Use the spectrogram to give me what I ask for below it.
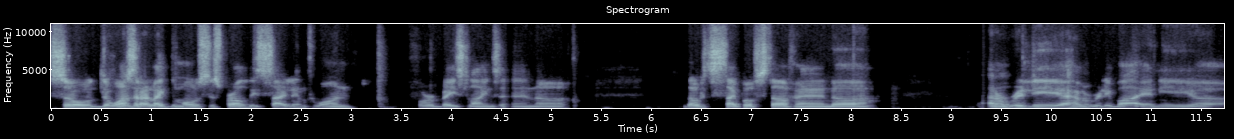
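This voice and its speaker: Using a Spanish accent, a man at medium pitch speaks at a moderate pace in a flat monotone, with long, frequent pauses. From El Salvador. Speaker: DJ. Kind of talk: interview. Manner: hesitant, many fillers.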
